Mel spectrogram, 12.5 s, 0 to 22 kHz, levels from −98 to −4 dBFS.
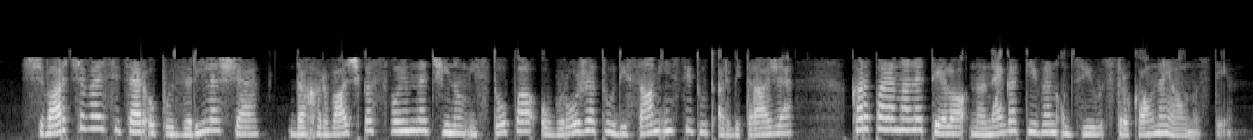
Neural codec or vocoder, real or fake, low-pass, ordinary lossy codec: none; real; 9.9 kHz; AAC, 16 kbps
